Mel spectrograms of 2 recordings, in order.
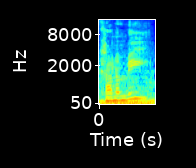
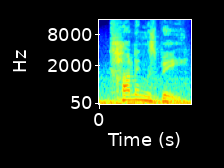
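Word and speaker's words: Coningsby: Battle of Britain Memorial flight up to RAF Connby or Conningsby. How do you pronounce it? Straight up here, Murf. He's now Conningsby.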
